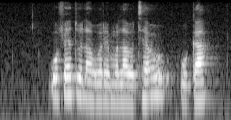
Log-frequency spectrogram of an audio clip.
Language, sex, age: Northern Sotho, male, 25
